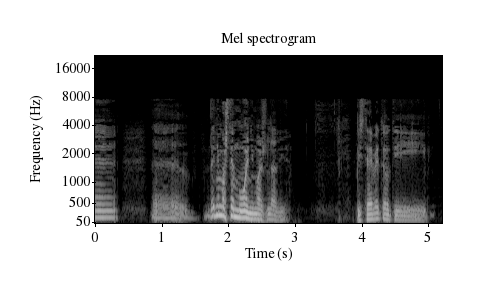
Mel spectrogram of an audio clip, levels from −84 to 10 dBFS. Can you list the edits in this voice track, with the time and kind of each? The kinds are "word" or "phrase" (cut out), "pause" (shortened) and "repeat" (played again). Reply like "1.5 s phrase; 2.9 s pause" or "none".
none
